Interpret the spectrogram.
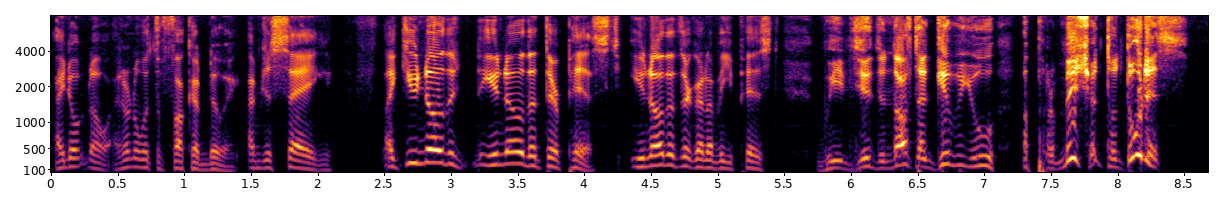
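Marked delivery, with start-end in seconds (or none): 5.7-8.5 bad, gruff, put-on Japanese businessman accent. Imagining a gruff Japanese businessman scolding someone, the speaker does a bad put-on Japanese accent. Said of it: "My accent is it's not great".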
